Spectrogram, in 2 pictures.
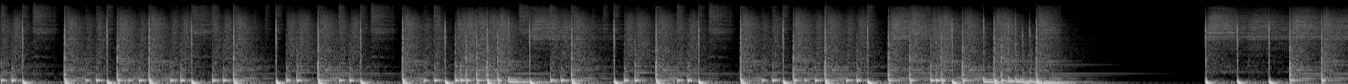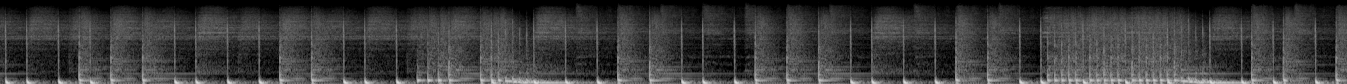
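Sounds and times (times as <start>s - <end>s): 
drums: 0.0s - 11.3s, 12.0s - 26.9s.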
